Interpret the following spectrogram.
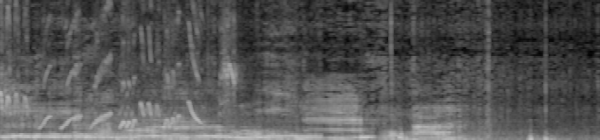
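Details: Tame cows being herded on a sunny afternoon through green countryside, giving long, drawn-out harmonic moos that overlap one another, with chirping birds calling above throughout.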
